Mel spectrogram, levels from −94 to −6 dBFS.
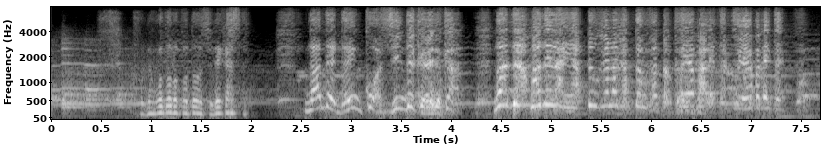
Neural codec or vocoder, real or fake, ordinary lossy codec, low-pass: codec, 16 kHz, 0.9 kbps, LongCat-Audio-Codec; fake; Opus, 16 kbps; 7.2 kHz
